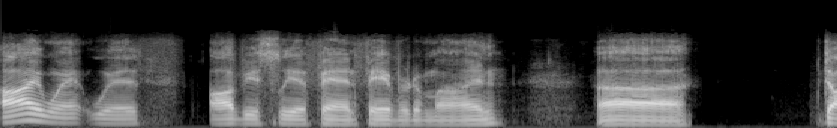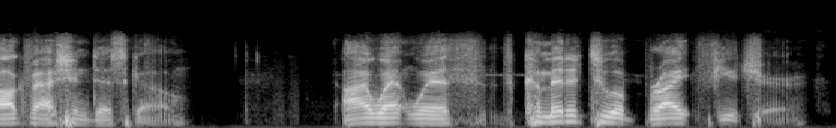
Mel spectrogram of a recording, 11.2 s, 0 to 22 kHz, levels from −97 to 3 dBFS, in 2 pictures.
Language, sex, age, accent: English, male, 30-49, American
